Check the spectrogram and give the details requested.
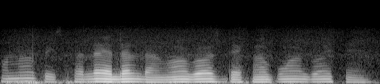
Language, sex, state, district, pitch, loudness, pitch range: Assamese, male, Assam, Sonitpur, 120 Hz, -16 LUFS, 110-125 Hz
